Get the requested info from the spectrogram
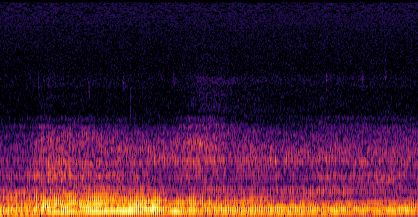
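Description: A motor engine running close by: a steady low rumble that starts abruptly, swells about a second or two in, then eases off a little.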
